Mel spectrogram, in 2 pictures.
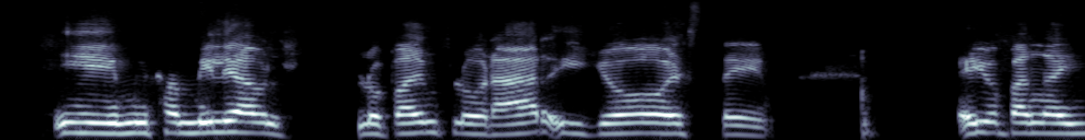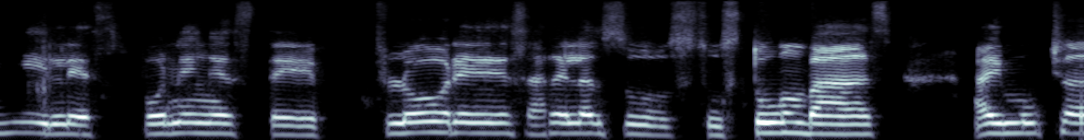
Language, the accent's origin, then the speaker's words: Spanish; El Salvador; Y soy del Salvador.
